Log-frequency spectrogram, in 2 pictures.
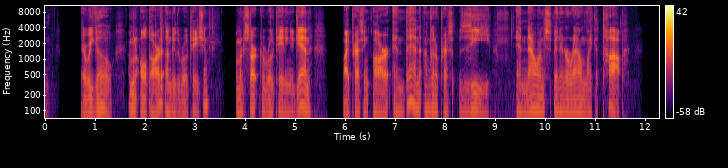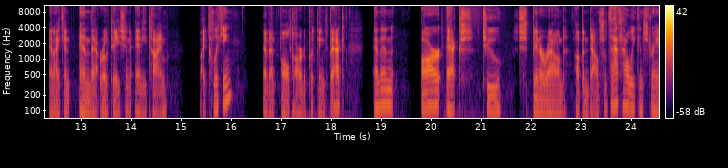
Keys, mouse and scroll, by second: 2.2 alt+r, 5.0 r, 8.5 z, 14.2 click, 15.5-16.3 middle drag, 17.1 alt+r, 17.7-18.8 middle drag, 19.7 r, 20.2 x.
